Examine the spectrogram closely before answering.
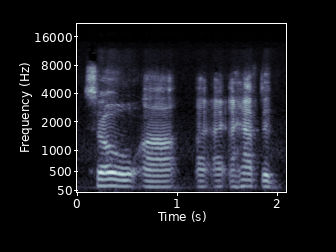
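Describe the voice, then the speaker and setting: A man hosting a podcast interview in a conversational style, phrasing his questions in a halting, thoughtful way. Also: mid-range voice, little pitch movement, a little mellow, lo-fi sound. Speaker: podcast host.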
